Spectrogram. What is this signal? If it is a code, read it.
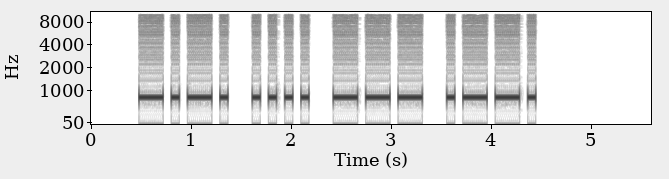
Morse code, heard as a keyed tone, about 15 wpm, 800 Hz. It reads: CHOP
